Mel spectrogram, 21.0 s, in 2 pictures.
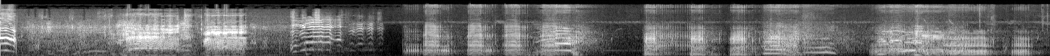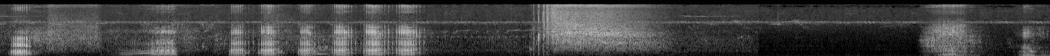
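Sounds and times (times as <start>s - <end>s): hippopotamus grunting honks: 1.0s - 2.6s, 4.0s - 14.9s.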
